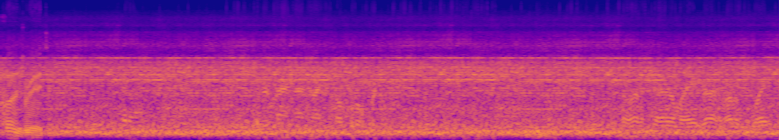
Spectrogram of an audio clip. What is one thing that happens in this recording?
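A small twin-engine jet's engines whine and roar.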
